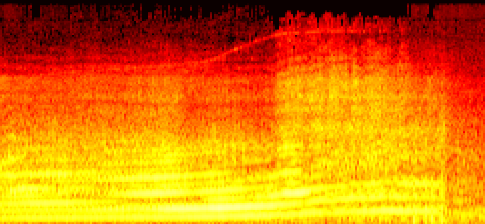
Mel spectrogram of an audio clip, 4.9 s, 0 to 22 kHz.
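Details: Rear-wheel-drive converted Mitsubishi Lancer Evo X drift car with longitudinal 4G63 engine (500+ HP intended), on track after four years: revs climb with rough stuttering edge and brief break near the top; engine misfire under acceleration.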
